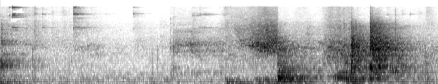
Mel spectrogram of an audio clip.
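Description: Plastic spice box being opened: its plastic lid scraped off and handled, heard as two short scraping rustles in the second half.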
